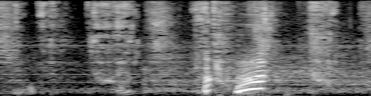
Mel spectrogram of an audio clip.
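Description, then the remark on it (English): Hand milking a cow at a milking competition at the Indiana State Fair: rhythmic hissing squirts of milk stream into a pail, roughly one or two a second, with a short low voiced sound breaking in midway. “This is him, like, starting out slow, and he opens up the milk like the Nile. Like, it just, it comes out like a river.”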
